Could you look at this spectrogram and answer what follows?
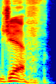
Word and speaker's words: GIF: it in the very beginning all called it GIF. And the creators go on and said, it is pronounced GIF.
